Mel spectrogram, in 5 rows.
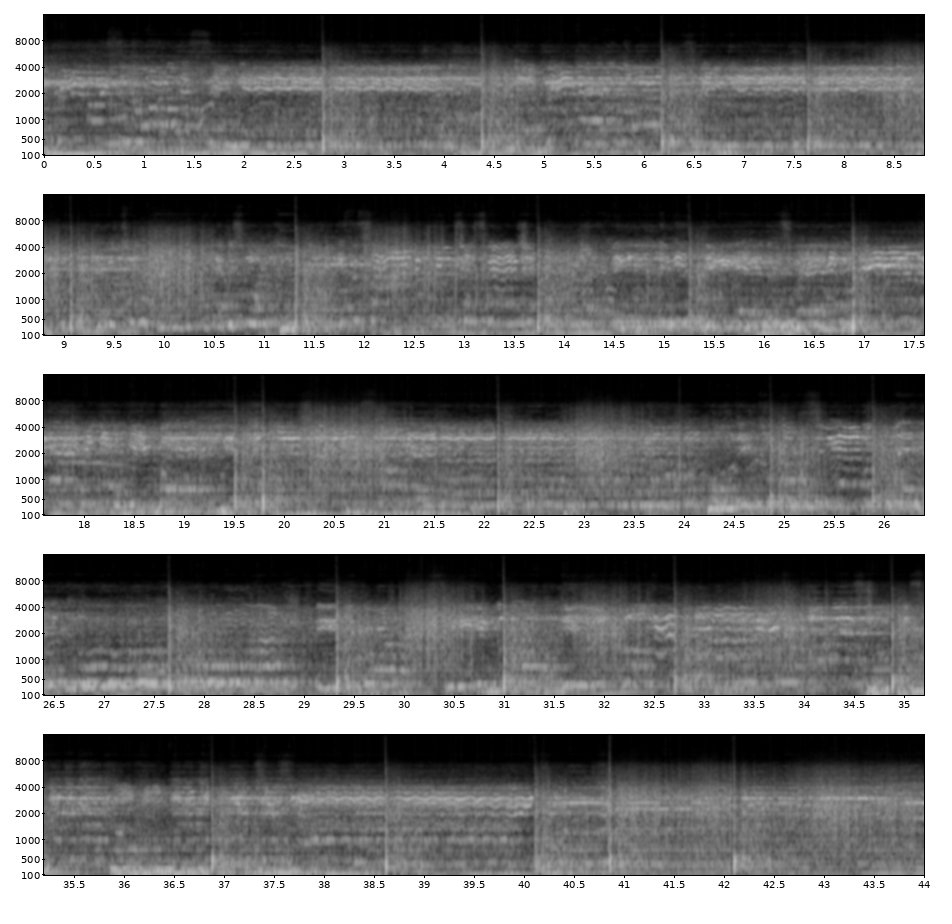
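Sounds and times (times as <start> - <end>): fireworks bangs: 0.0 - 44.0.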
